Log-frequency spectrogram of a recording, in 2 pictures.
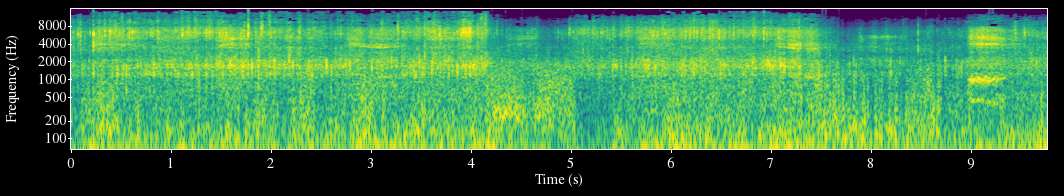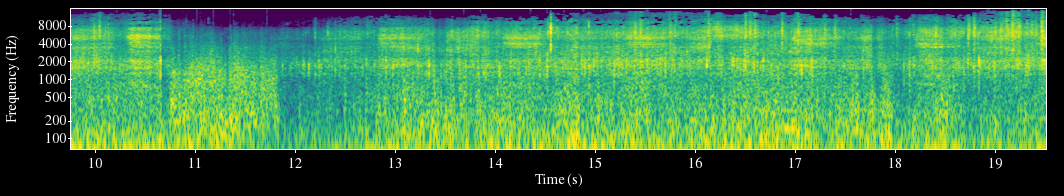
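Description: Wind buffeting the microphone of a mountain bike at downhill speed, over the steady noise of knobby tyres on gravel and the clatter of the bike over rough ground. The noise dips briefly about twelve seconds in, then picks up again.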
